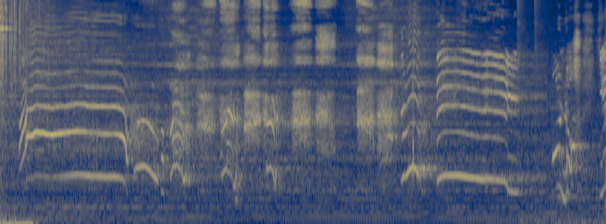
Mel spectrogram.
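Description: A woman screams in a tense crime-drama scene, letting out long, piercing, wavering wails broken by sobbing gasps and short cries, loud and close, with dramatic background sound between the outbursts.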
